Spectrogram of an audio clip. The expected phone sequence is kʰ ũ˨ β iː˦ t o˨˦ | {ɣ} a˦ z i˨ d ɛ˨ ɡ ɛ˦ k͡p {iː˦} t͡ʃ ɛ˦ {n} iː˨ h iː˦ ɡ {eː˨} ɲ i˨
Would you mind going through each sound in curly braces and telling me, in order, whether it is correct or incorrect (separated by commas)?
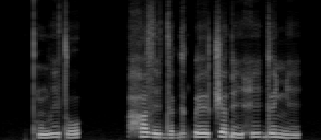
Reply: incorrect, incorrect, incorrect, incorrect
